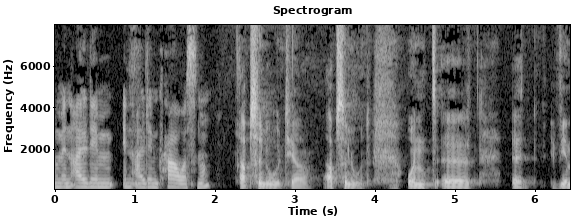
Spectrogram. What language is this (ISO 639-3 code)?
deu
